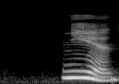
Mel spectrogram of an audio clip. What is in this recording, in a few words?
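"nian" fourth tone, chinese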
